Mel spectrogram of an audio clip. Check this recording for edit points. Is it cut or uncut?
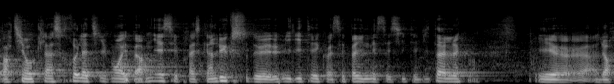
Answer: uncut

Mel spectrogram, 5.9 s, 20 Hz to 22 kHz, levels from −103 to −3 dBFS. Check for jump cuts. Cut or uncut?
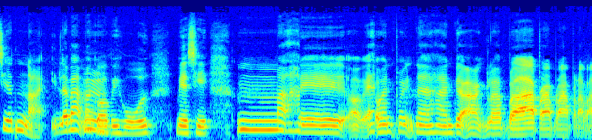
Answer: cut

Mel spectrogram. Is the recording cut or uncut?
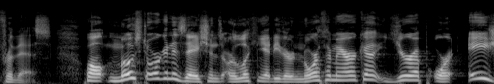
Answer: uncut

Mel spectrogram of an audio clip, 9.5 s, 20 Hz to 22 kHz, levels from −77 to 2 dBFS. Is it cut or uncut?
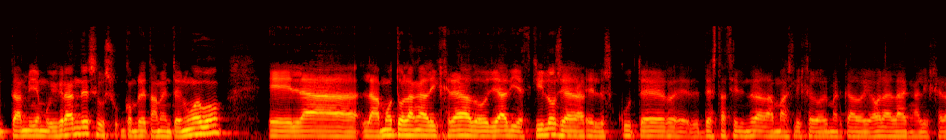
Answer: cut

